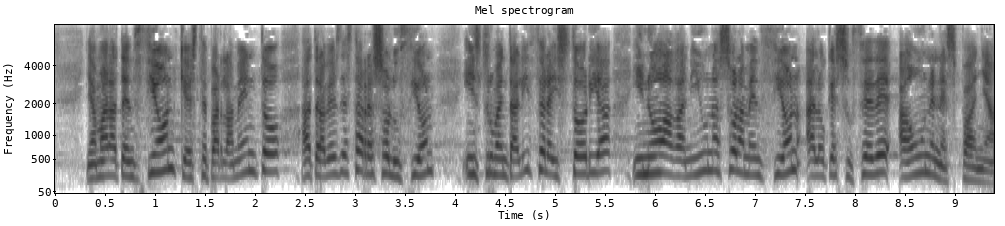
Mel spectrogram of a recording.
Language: Spanish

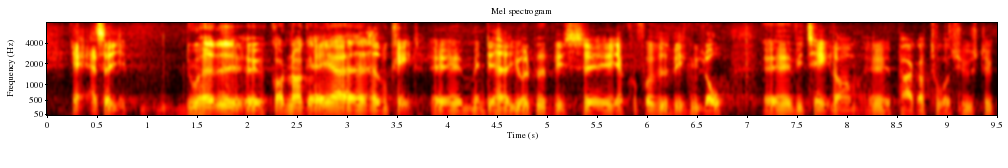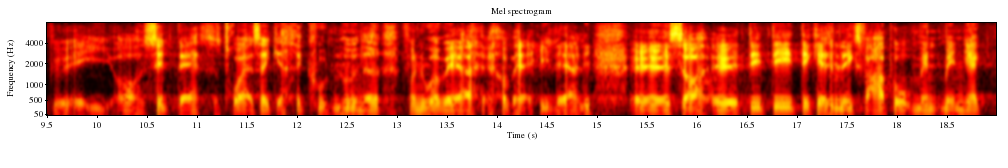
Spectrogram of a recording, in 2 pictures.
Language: Danish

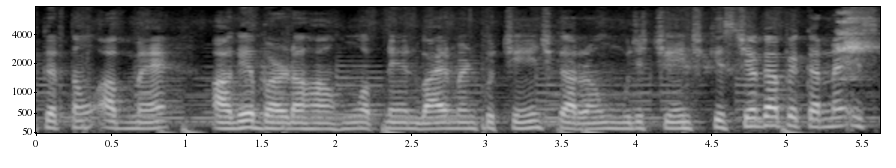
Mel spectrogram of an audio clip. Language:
Urdu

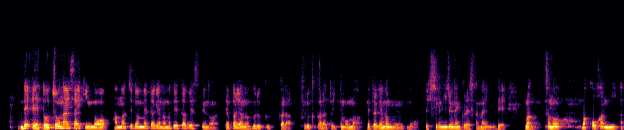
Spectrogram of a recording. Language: Japanese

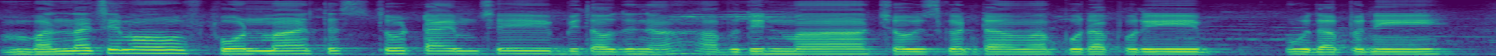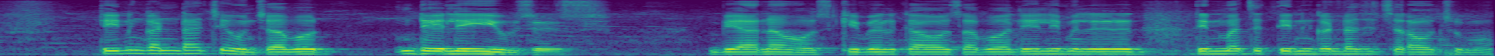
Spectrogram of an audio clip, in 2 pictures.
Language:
Nepali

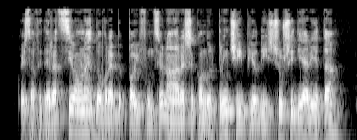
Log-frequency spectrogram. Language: Italian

